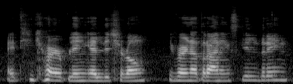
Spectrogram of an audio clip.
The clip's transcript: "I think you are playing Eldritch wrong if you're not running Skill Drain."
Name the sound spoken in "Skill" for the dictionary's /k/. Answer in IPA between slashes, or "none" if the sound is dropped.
/k/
